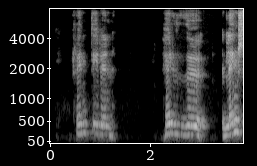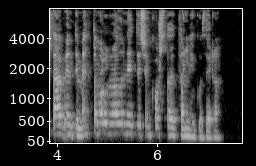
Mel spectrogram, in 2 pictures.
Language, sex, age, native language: Icelandic, female, 80-89, Icelandic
